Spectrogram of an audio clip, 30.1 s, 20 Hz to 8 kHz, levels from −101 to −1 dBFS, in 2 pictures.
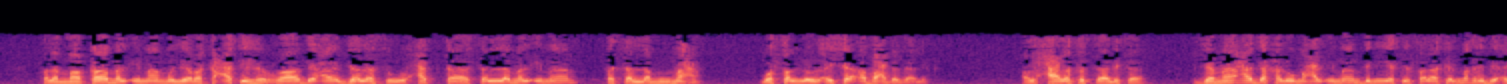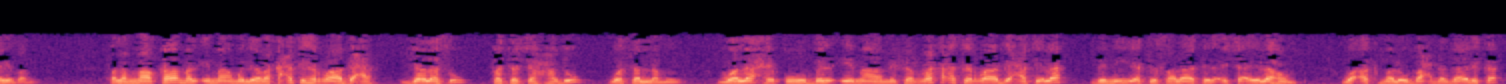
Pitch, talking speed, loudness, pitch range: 160 Hz, 90 wpm, -23 LUFS, 145-175 Hz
